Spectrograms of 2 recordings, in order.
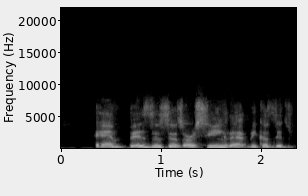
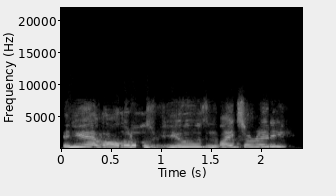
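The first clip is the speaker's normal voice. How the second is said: high-pitched, astonished question rising at the end; high, impressed disbelief; amazed; 10 semitones higher, 4 dB louder than usual. Real, not acted. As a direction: exclaim it in real amazement. Amazed at guest's quick views.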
